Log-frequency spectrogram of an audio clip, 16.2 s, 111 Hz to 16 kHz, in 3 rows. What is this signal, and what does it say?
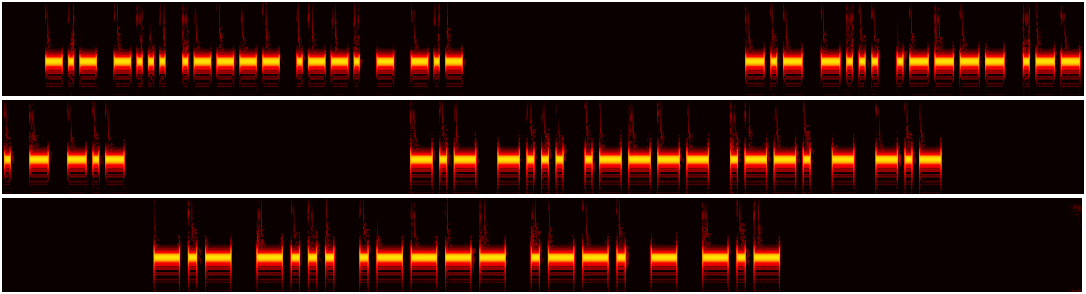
Morse code, heard as a keyed tone, about 35 wpm, 700 Hz. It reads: KB1PTK KB1PTK KB1PTK KB1PTK
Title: Speed Racing - USA 2x3 Call Signs 28wpm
